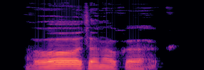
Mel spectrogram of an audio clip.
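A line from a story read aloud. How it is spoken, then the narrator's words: Drawling. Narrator (Russian): протянул он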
